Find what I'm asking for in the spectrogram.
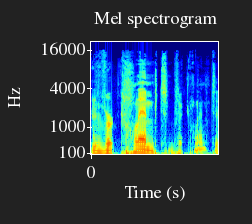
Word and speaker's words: verklempt: verklempt, is that, am I saying that right? – Yeah.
